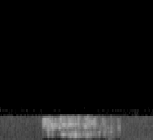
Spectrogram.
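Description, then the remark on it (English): Liquid is poured out as a libation to the south, in a brief, soft trickling splash that lasts about a second before trailing off into faint background hiss. No one speaks. “I pour libation from the south, and I say Ashe.”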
